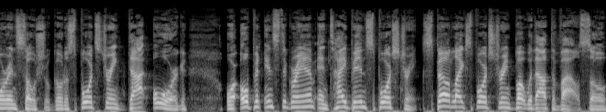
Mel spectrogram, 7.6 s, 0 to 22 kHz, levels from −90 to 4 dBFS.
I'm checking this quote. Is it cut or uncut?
uncut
